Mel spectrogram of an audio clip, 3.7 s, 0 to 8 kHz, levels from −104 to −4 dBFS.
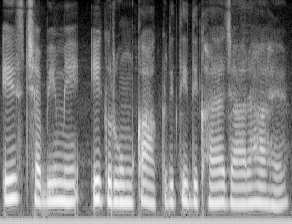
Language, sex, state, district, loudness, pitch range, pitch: Hindi, female, Assam, Kamrup Metropolitan, -15 LUFS, 185-210 Hz, 195 Hz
